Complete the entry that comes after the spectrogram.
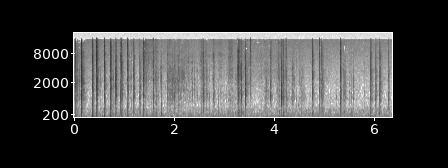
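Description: A small KISS press-on nails package, a clear plastic blister on a cardboard backing held in one hand, is tapped and crinkled with long nails. Quick, dry, bright plastic clicks come in a dense burst at the start, then give way to softer crinkling and scattered taps. Each click dies almost instantly, leaving a crisp, close crackle.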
